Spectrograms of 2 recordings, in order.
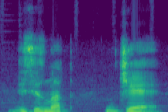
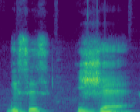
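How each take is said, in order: First: The consonant is a hard 'dj' sound. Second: The consonant is a soft 'zh' sound. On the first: The speaker calls it wrong. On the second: The speaker calls it right. "that sound, J sound"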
